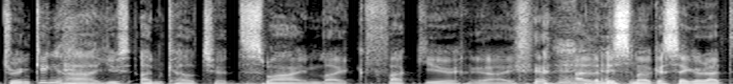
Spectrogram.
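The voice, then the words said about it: Put-on European accent. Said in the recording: “What accent was that? ... From what part of Europe would you? ... Cologne.”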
